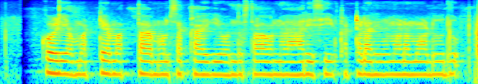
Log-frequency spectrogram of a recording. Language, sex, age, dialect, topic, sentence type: Kannada, male, 46-50, Dharwad Kannada, agriculture, statement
